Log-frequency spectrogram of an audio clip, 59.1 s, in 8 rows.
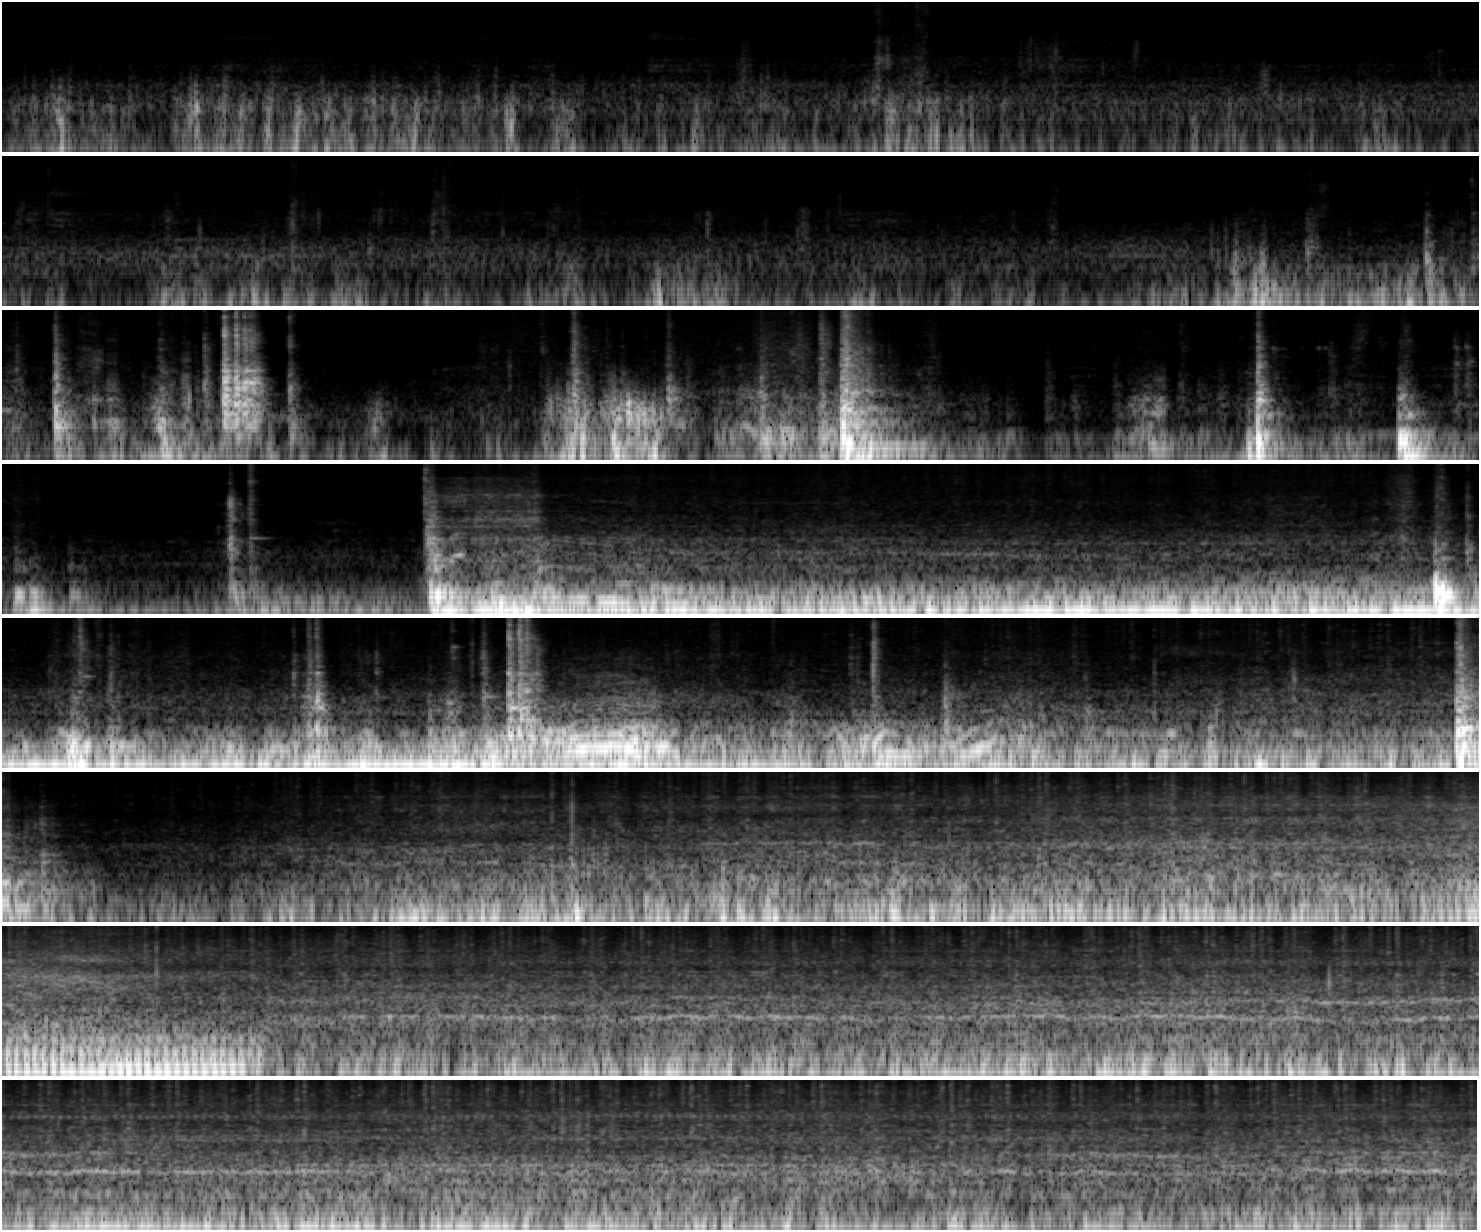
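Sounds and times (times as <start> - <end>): engine starting and running: 20.1 - 59.0.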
